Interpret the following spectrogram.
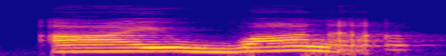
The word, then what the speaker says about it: wanna: I want to를 I wanna, I wanna. 그러니까 T의 T 소리가 N의 소리로 바뀐 거예요.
